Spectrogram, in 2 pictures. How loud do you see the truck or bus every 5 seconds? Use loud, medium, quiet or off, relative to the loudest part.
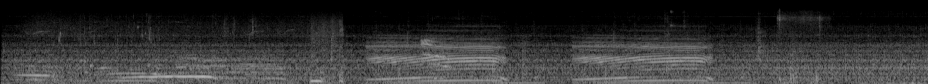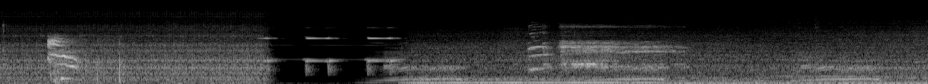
medium, loud, loud, loud.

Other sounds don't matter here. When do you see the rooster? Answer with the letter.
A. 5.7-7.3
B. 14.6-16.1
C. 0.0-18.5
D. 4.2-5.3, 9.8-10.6
B.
